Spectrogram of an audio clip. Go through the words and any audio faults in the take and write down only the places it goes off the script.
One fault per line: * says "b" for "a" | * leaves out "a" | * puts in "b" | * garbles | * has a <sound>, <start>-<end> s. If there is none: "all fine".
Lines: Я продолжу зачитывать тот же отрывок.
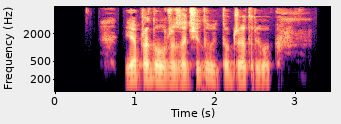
all fine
